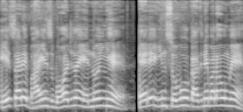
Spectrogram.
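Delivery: ordinary delivery, nothing marked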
